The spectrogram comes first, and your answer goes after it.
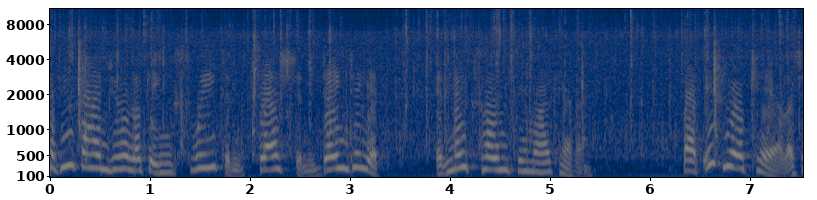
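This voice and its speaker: A woman's voice: mid-range voice, dark tone. A woman announcer reading a persuasive 1930s radio advertisement, coaxing and intimate in her direct address. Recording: dull, noisy 1939 radio disc.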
